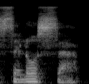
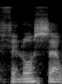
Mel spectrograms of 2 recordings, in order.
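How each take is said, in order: First: The word begins with an s sound. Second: The word begins with a th sound.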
